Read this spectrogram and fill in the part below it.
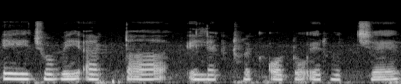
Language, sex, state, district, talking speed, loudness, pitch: Bengali, female, West Bengal, Kolkata, 105 wpm, -15 LUFS, 225 Hz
